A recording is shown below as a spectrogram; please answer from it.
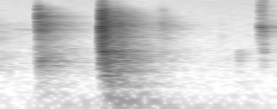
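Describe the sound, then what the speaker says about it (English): A drawer pushed shut indoors, giving a couple of close, sharp wooden knocks followed by a lighter tap, with no talking. "let me close this drawer."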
